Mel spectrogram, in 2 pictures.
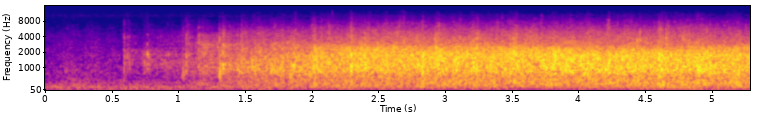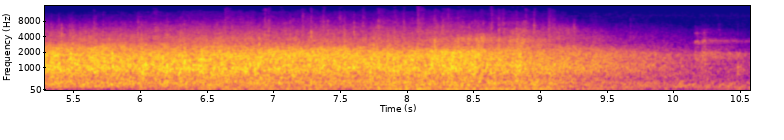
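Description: Audience applauding: scattered claps about a second in build quickly into full applause, which holds steady and then fades away near the end.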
